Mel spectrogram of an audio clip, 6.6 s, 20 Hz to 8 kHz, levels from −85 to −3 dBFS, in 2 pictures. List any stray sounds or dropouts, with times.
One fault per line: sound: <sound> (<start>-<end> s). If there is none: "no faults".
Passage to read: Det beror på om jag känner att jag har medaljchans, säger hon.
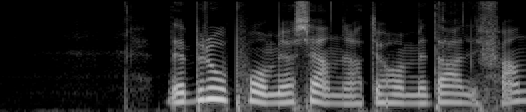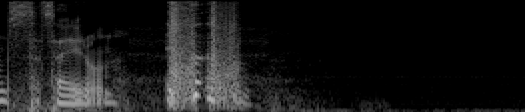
sound: laugh (4.3-4.9 s)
